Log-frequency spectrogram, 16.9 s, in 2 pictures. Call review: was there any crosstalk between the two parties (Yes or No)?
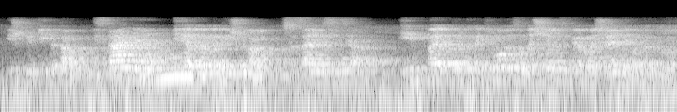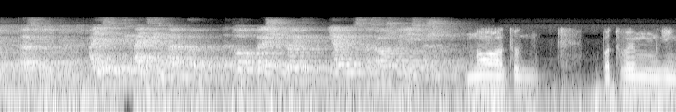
Yes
